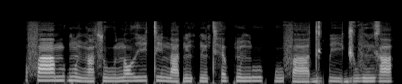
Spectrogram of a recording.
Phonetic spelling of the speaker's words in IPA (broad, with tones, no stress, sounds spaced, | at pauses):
f aː˦ m ɪ˦ ɡʷ ĩ˦˨ ŋ ã˨ s uː˨ n ɔ˦ ɣ i˦ t i˦ n a˨ ɗ ĩ˨ k͡p ĩ˨ tʰ ɛ˦ kʷ ĩ˦ ŋ uː˦ k͡p u˨˦ f aː˨ d ɪ˦ k͡p iː˦˨ d͡ʒ u˦ v ĩ˦ ɣ a˦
